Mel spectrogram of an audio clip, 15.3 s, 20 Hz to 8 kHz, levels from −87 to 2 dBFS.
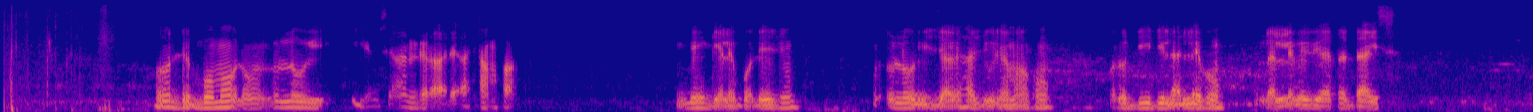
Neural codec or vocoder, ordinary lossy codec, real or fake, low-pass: none; Opus, 16 kbps; real; 7.2 kHz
